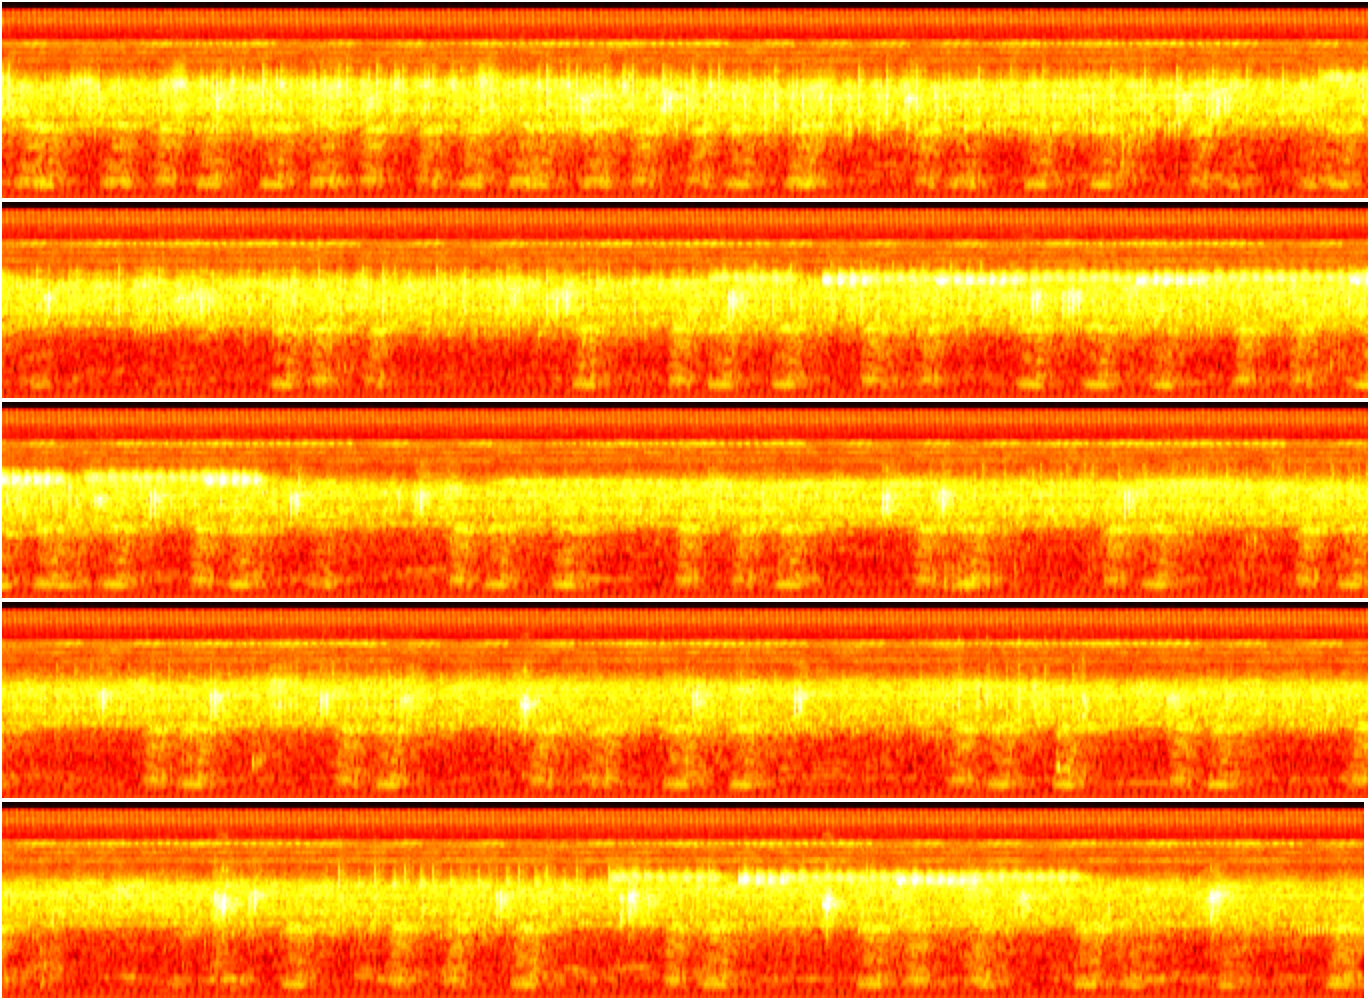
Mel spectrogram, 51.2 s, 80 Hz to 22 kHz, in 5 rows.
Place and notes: {"title": "Koforidua, Ghana - Suburban Ghana Soundscapes 3: the Pond", "date": "2022-04-22 04:00:00", "description": "A part of field recordings for soundscape ecology research and exhibition.\nRhythms and variations of vocal intensities of species in sound. Hum in sound comes from high tension cables running near the pond.\nRecording format: Binaural.\nRecording gear: Soundman OKM II into ZOOM F4.\nDate: 22.04.2022.\nTime: Between 00 and 5 AM.", "latitude": "6.05", "longitude": "-0.24", "altitude": "165", "timezone": "Africa/Accra"}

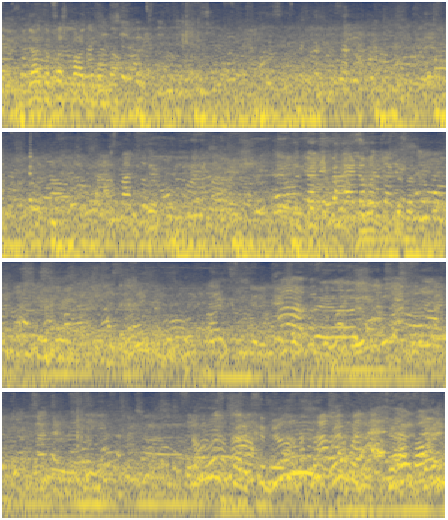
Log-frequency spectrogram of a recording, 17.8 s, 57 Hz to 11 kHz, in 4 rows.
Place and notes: {"title": "Namur, Belgique - Crowded bars", "date": "2018-11-23 18:00:00", "description": "On the Vegetable-Market Square and gradually walking on the Chanoine-Descamps square. The bars are crowded. They welcome a student population who is already drunk. Many tables are overloaded with the meter, a term we use to describe a meter of beer glasses in a rack. Many students practice the \"affond\", it's a student tradition which consists of drinking a complete beer as quickly as possible. Then, the glass bottle is shattered on the ground or the plastic crushed with the foot. The atmosphere is crazy and festive, it screams everywhere.", "latitude": "50.46", "longitude": "4.86", "altitude": "85", "timezone": "Europe/Brussels"}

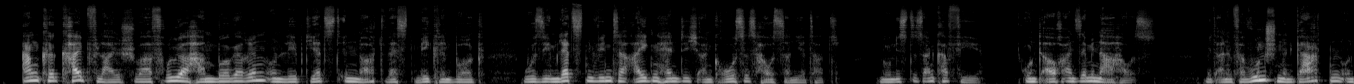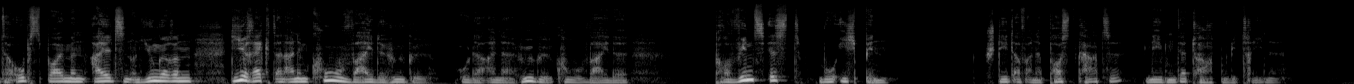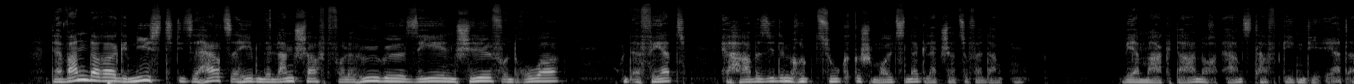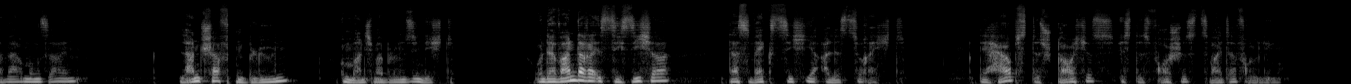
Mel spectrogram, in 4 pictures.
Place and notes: {"title": "kneese dorf - im café", "date": "2009-08-08 21:57:00", "description": "Produktion: Deutschlandradio Kultur/Norddeutscher Rundfunk 2009", "latitude": "53.66", "longitude": "10.97", "altitude": "44", "timezone": "Europe/Berlin"}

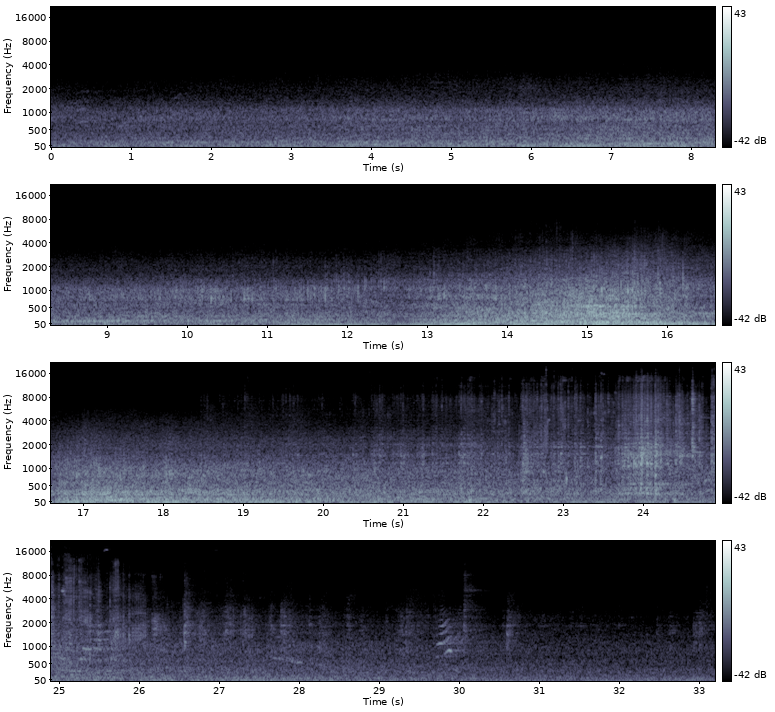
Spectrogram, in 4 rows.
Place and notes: {"title": "Berlin: Vermessungspunkt Friedel- / Pflügerstraße - Klangvermessung Kreuzkölln ::: 21.08.2011 ::: 02:39", "date": "2011-08-21 02:39:00", "latitude": "52.49", "longitude": "13.43", "altitude": "40", "timezone": "Europe/Berlin"}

